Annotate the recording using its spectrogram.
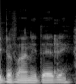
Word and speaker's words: Bhavani Devi: And she came up the next time, she said, it was a good attempt, but next time just say Bhavani Devi.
